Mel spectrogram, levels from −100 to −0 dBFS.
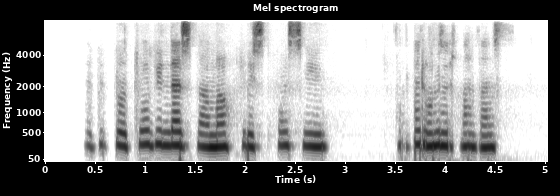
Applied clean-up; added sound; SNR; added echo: neural mask model DeepFilterNet 3.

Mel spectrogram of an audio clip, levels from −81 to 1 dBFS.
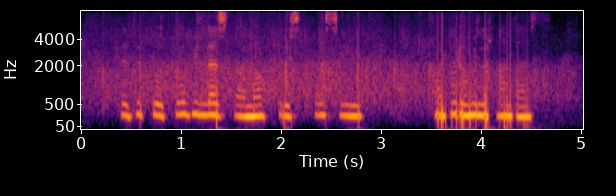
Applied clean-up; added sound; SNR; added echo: none; Applause; 15 dB; none.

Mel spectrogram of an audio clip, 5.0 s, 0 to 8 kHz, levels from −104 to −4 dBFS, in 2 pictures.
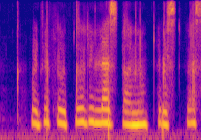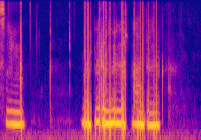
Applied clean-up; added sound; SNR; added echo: neural diffusion model UNIVERSE++.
